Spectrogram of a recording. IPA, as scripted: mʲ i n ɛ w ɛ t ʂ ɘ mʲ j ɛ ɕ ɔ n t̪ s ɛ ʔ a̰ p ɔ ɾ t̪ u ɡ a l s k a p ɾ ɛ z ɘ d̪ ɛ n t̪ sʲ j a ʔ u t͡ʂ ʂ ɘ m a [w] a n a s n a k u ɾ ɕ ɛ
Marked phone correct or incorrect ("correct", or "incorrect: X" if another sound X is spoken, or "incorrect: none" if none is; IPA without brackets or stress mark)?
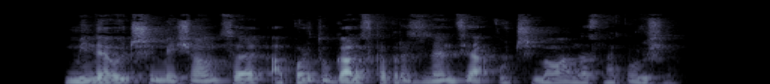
correct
